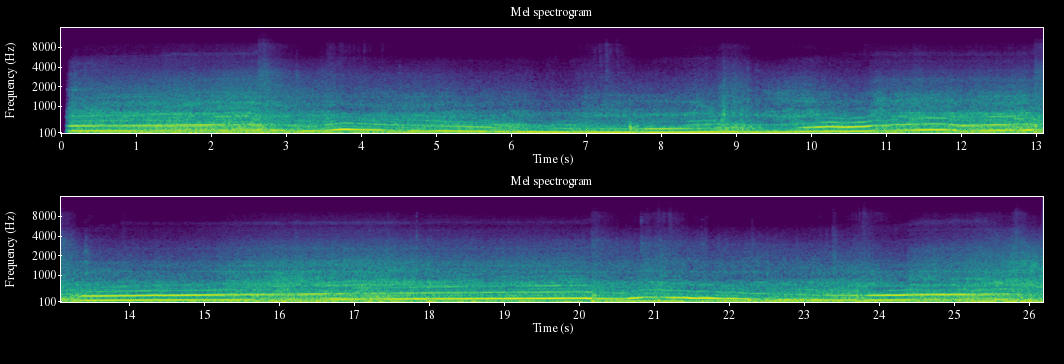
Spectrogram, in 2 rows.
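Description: Ford Fiesta ST with a VT330R conversion, heard from inside the cabin at speed on track. Its engine note climbs slowly along the straights and falls away for the corners, with a few quick rises and falls, over a steady rush of road and tyre noise.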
